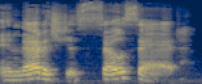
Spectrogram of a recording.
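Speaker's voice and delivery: normal talking voice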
